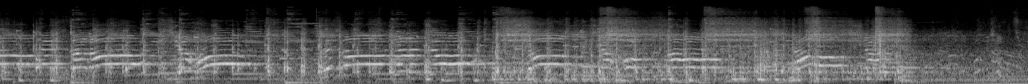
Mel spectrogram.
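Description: Marching band field-show music: a melodic lead line whose notes slide up into pitch, over percussion. It thins out about nine seconds in.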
